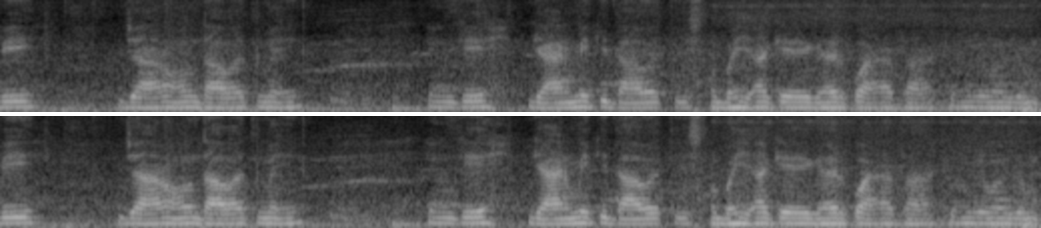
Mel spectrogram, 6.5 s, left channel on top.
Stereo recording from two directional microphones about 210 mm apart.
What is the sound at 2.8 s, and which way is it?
Speech, 15° right (ahead or behind).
